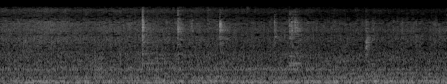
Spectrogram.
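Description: Chopped tomatoes added to a pan with jackfruit cooking for a singhi fish curry, a steady low sizzle with a few sharp spoon clicks and scrapes as the contents are stirred.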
